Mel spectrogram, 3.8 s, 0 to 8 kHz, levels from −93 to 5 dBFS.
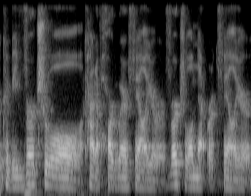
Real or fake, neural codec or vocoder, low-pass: real; none; 7.2 kHz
